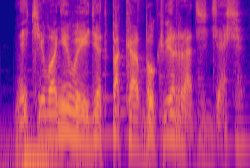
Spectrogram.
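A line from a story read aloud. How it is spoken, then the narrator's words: Grumbling. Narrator (Russian): пробурчал Кермыр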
